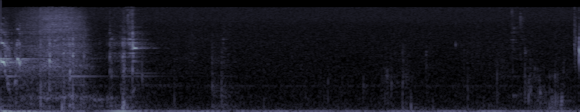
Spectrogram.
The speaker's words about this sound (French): Excusez-moi, je bois une gorgée.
